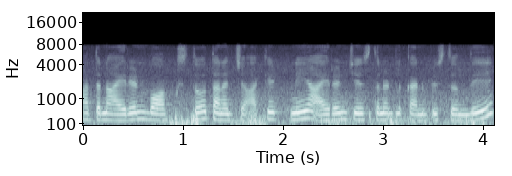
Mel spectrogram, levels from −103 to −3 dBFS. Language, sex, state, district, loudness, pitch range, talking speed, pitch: Telugu, female, Andhra Pradesh, Visakhapatnam, -20 LUFS, 185-205 Hz, 145 wpm, 195 Hz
